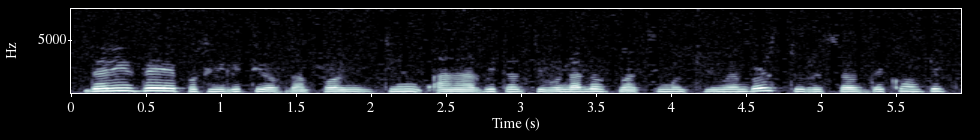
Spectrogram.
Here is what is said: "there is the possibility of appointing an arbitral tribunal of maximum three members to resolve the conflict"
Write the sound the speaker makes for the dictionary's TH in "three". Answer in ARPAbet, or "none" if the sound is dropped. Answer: T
